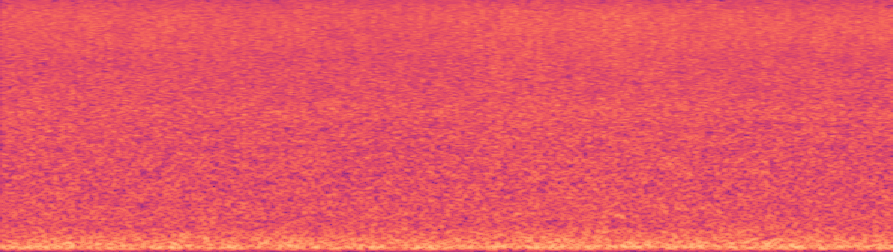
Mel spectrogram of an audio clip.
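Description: Steady rushing of a muddy flash-flood torrent carrying debris, loud, with a deep rumble underneath.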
